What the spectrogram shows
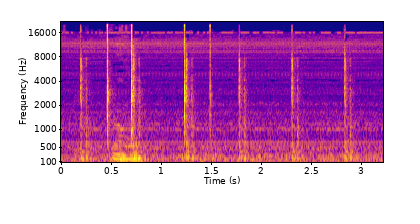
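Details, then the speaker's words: Chinese diesel air heater on level one: slow, sharp fuel pump clunks roughly every half second over a soft fan hum; pump and fan both slowed down at the low setting, normal operation. "the uh fuel pump which you can hear going clunk clunk clunk that's slowed down considerably and the fan slowed down"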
